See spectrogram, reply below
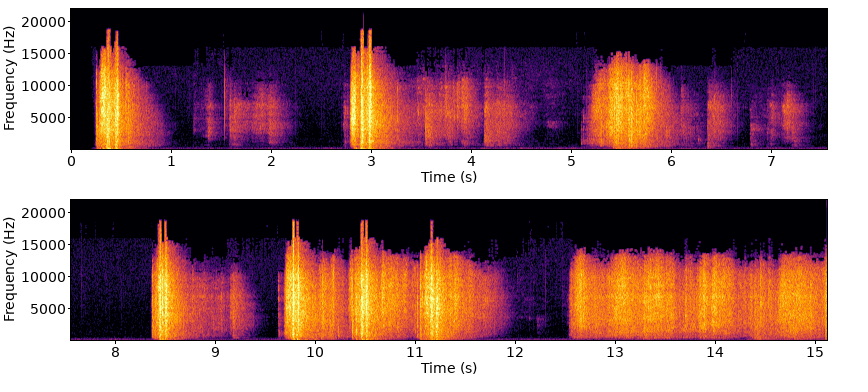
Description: household paper towel dispenser dry hands throw away; sound effects one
